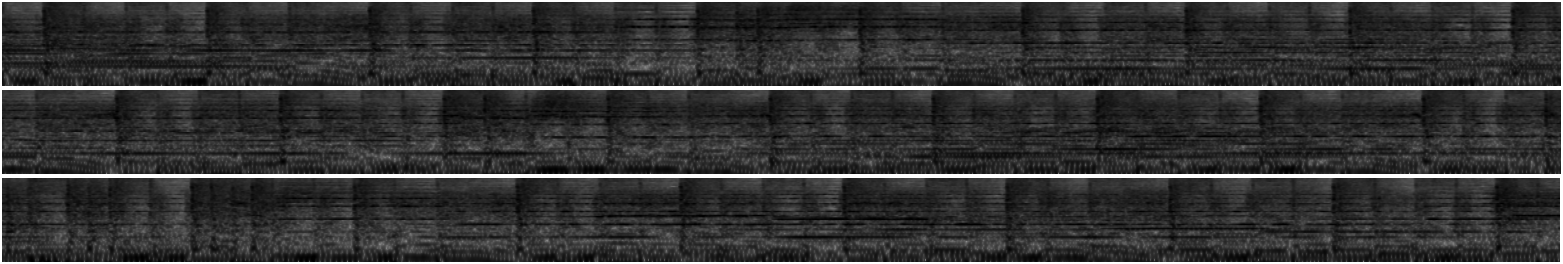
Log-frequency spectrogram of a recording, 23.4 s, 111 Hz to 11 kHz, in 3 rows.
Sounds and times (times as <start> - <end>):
Angry music: 0.0 - 23.3.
